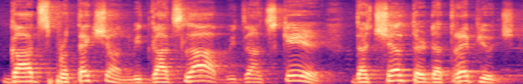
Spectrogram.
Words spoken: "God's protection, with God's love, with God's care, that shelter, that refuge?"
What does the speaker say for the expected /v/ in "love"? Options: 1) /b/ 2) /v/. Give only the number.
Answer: 1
